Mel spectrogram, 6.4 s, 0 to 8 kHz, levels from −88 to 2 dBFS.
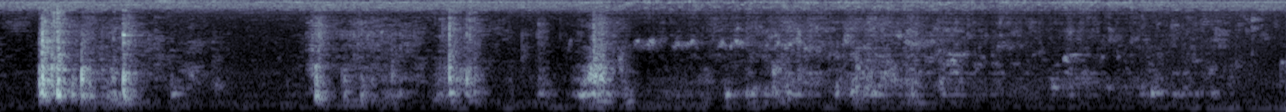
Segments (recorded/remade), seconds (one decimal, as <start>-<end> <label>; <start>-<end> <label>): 0.0-3.0 recorded; 3.0-5.7 remade; 5.7-6.4 recorded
